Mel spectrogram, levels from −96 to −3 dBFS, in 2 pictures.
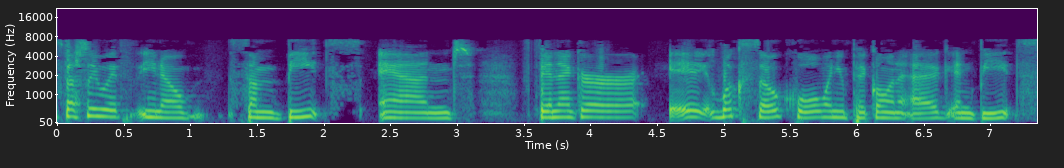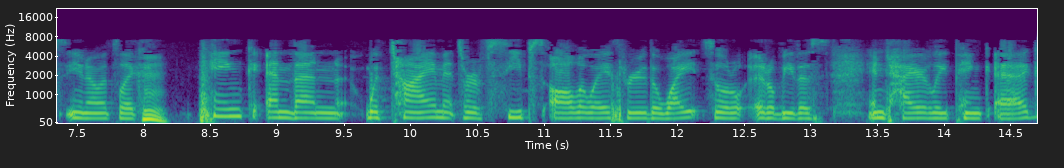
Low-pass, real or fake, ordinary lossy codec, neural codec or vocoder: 7.2 kHz; real; MP3, 32 kbps; none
